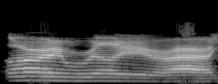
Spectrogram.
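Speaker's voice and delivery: slow, loud, moaning pirate; hammed-up queasy pirate moan; seasick pirate. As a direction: drag it out like a sick sailor. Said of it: "and they probably".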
